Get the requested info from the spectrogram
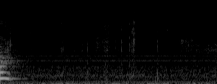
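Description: Tarot cards being handled in the hands, sliding and flicking against each other in faint, scattered soft clicks and rustles.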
